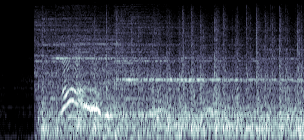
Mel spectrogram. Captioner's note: heavy door banging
